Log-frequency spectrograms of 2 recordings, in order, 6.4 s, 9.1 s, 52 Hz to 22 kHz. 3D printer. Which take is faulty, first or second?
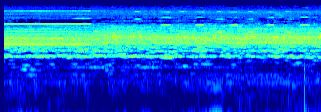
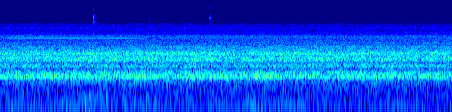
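first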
